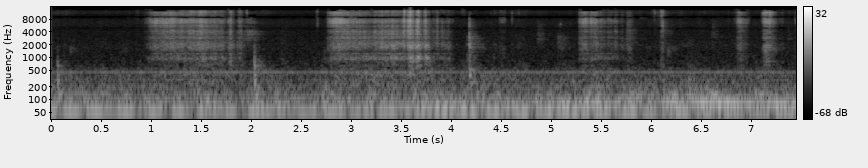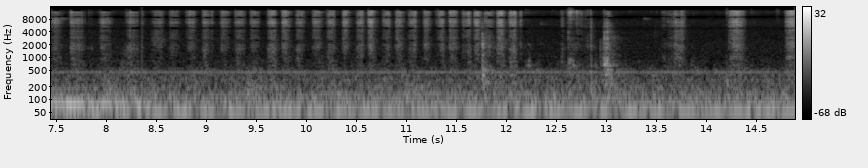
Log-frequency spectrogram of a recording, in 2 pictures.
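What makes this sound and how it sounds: A grey felt marker tip rubs back and forth across a flat printed paper coloring page of an oven drawing resting on a wooden table. Longer hissy scratching strokes give way after about six seconds to quick, dense back-and-forth scribbles of bright, papery friction. A faint steady tone and low rumble run underneath throughout.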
